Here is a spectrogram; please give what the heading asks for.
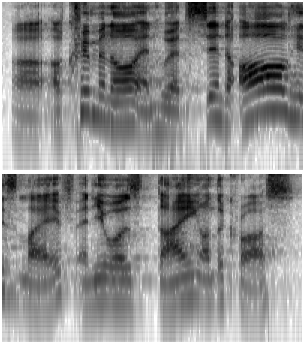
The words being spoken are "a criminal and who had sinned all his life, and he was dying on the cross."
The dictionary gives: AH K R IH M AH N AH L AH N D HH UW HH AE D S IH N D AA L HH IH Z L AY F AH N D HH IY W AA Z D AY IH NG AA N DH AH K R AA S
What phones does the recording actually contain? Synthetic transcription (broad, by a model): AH K R IH M AH N AH L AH N HH UW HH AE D S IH N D AA L HH IH Z L AY F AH N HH IY W AA Z D AY IH NG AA N DH AH K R AA S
